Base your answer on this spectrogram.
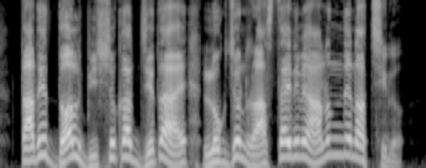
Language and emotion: Bengali, happy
